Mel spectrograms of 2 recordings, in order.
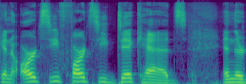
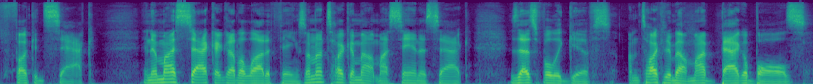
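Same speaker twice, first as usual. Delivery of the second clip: ordinary talk, nothing marked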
